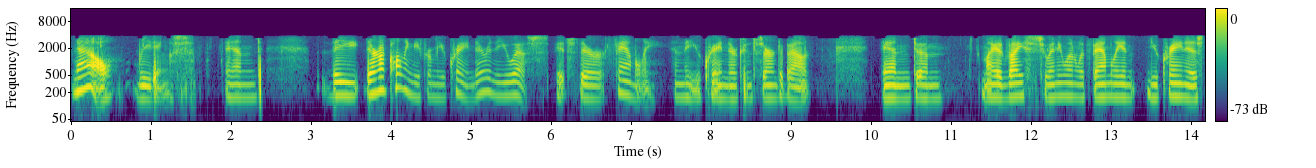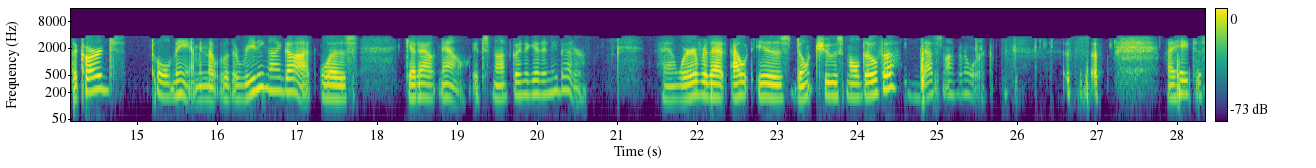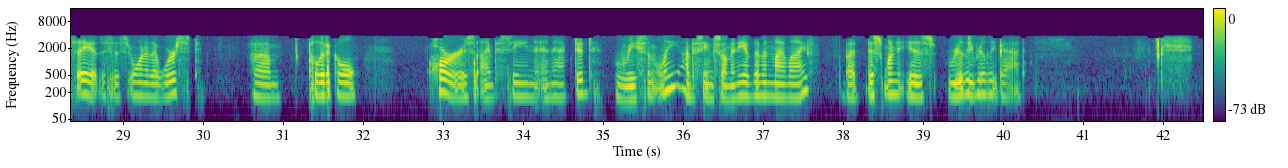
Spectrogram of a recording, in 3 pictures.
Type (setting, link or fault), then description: link, phone line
